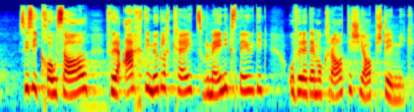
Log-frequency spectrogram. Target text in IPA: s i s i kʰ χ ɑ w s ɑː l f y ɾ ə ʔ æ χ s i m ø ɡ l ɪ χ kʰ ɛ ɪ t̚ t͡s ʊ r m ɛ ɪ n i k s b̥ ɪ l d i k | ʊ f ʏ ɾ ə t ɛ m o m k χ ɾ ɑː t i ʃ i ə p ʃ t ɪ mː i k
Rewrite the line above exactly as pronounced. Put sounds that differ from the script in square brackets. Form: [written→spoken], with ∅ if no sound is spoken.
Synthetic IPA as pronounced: s i s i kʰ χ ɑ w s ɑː l f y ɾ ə ʔ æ χ [s→t] i m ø ɡ l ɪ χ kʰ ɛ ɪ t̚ t͡s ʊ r m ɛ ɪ n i k s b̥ ɪ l d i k | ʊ f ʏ ɾ ə [t→d] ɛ m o [m→∅] k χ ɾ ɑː t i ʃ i [ə→ɑ] p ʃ t ɪ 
